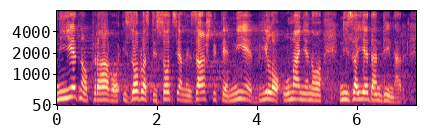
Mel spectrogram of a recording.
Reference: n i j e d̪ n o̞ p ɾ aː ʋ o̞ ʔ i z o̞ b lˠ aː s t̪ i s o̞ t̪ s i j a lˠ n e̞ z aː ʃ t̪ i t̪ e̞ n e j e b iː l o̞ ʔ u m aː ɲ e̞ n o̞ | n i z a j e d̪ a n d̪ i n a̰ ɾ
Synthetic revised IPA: n i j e d̪ n o̞ p ɾ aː ʋ o̞ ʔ i z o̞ b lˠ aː s t̪ i s o̞ t̪ s i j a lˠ n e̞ z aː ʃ t̪ i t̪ e̞ n i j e b iː l o̞ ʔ u m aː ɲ e̞ n o̞ | n i z a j e d̪ a n d̪ i n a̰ ɾ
